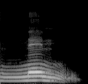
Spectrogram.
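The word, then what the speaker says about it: 年: So this kanji is pronounced as nen.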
